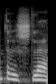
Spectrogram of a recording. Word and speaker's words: त्रिशला: मेरा नाम बदल जाए, तो मेरा नाम क्या हो जाएगा? त्रिशाला। त्रि-शा-ला, त्रिशला नहीं! यह बदल गया, इसका उच्चारण बदल गया, नाम का मूल अर्थ ही बदल गया।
